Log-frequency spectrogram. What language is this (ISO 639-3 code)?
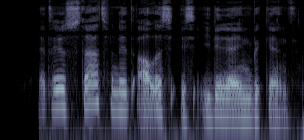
nld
